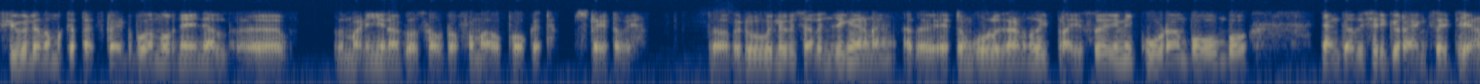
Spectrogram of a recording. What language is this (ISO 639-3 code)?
mal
